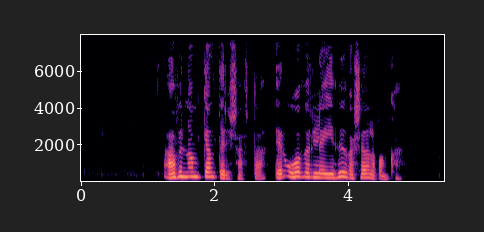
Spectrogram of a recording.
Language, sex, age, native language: Icelandic, female, 60-69, Icelandic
